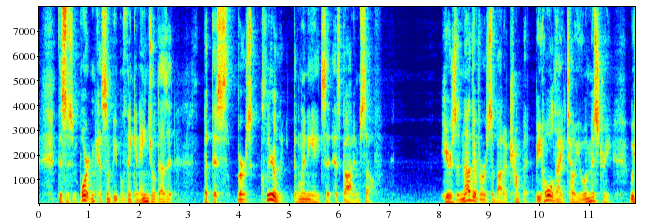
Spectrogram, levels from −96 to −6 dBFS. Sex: male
